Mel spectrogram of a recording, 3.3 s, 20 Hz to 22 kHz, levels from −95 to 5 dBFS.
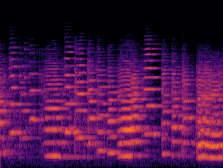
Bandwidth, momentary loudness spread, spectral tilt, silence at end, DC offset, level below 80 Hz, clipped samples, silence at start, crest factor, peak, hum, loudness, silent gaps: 10 kHz; 8 LU; -0.5 dB/octave; 0 s; under 0.1%; under -90 dBFS; under 0.1%; 0 s; 16 dB; -16 dBFS; none; -33 LUFS; none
